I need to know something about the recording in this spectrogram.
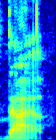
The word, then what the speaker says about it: dial: The third is dial, I-A, 2 vowel letters. You make use of the first one, and the second is silent. That's why it's dial, right?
